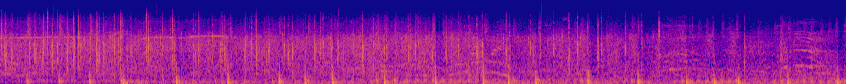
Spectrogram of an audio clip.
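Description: Theatre audience clapping and calling out, with irregular heavy thuds of footsteps on the wooden stage and two short high whistles in the first few seconds.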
